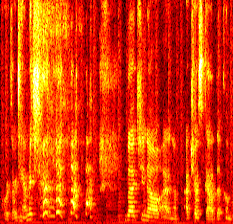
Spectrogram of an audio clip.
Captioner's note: laughs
